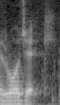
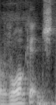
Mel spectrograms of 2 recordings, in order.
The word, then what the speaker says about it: Rogic: And Grace comes in to just remind us about Tommy Rogic, or Rogic, depending on how you want to pronounce that.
